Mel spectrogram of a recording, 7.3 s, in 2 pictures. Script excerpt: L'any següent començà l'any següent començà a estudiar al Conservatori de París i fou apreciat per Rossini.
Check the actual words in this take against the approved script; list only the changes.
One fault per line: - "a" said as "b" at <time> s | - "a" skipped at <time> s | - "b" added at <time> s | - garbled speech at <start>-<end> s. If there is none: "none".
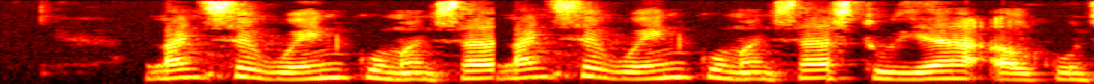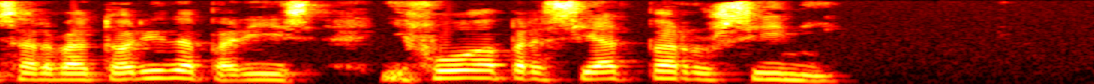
none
